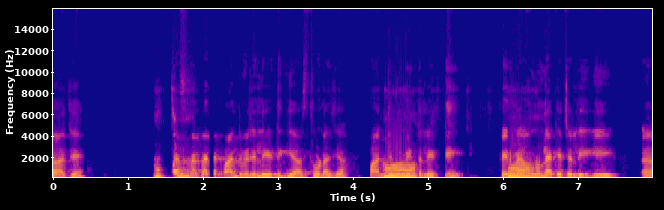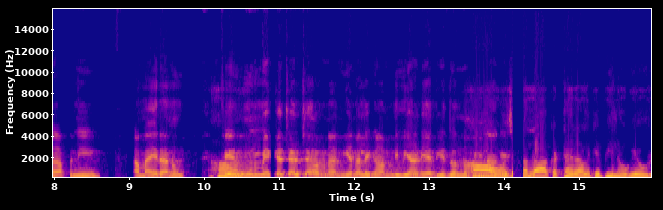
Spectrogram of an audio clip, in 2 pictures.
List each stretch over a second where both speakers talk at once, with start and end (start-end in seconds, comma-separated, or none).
none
